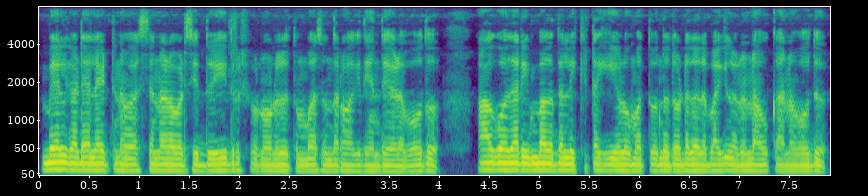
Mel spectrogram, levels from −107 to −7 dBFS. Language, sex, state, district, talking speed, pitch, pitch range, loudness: Kannada, male, Karnataka, Koppal, 160 wpm, 105 Hz, 100-110 Hz, -17 LUFS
